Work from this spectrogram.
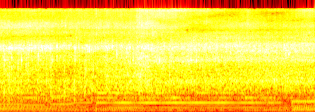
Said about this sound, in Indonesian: minyak aku dah panas. Kita masukkan ikan.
